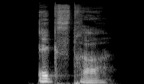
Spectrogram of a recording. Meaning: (adjective) 1. separate (not included in or directly connected to the object being discussed) 2. special, specially made; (adverb) 1. specifically (for a given purpose) 2. on purpose
- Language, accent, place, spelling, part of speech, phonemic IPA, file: German, Germany, Berlin, extra, adjective / adverb, /ˈɛks.tʁa/, De-extra.ogg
